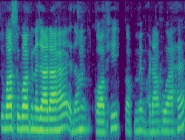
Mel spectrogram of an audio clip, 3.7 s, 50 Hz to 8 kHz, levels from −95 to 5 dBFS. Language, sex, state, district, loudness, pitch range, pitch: Maithili, female, Bihar, Samastipur, -18 LUFS, 180-220 Hz, 200 Hz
